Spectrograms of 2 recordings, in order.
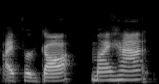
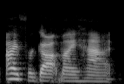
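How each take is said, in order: First: The T in forgot is a glottal stop. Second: The T in forgot is a soft tap. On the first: "sometimes they'll do a glottal stop instead" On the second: "instead of doing a softened T"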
